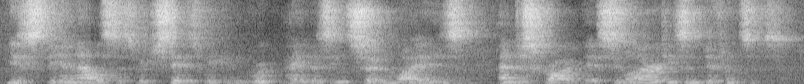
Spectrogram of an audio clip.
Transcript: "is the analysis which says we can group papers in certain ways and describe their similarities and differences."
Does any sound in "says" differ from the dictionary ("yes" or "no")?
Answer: no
